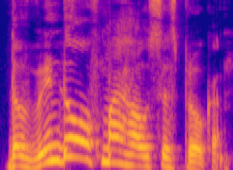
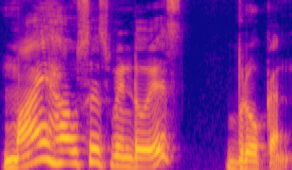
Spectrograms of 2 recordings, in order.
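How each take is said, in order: First: Window said slowly and punched; stress on WINDOW. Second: My punched, said very slowly; stress on MY. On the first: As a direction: hit the word window, slow and clear. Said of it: "मैं खिड़की पे जोर दे रहा हूं". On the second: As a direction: hit my, drawn out. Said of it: "तब sentence को मैं कैसे बोलूंगा". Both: Shown as a demonstration.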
